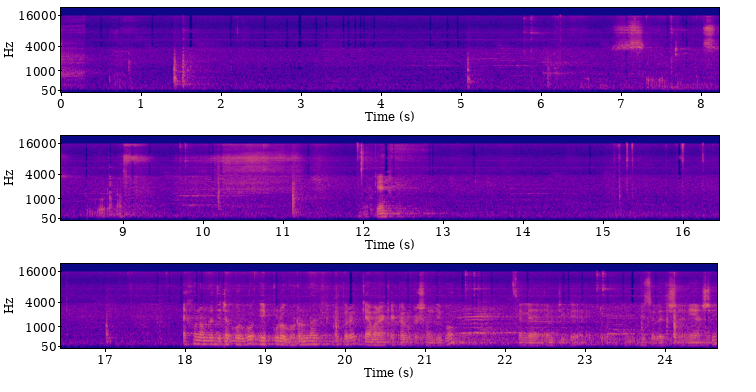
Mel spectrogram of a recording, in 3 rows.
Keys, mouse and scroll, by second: 0.1 space, 5.6-8.8 drag, 9.6 click, 15.6 ctrl+s, 18.6-19.2 scroll down 3, 20.3-21.4 scroll down 17, 21.4 click, 23.0 click.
